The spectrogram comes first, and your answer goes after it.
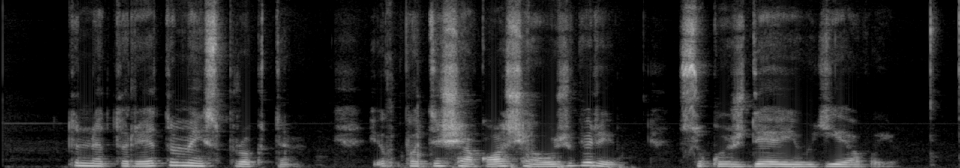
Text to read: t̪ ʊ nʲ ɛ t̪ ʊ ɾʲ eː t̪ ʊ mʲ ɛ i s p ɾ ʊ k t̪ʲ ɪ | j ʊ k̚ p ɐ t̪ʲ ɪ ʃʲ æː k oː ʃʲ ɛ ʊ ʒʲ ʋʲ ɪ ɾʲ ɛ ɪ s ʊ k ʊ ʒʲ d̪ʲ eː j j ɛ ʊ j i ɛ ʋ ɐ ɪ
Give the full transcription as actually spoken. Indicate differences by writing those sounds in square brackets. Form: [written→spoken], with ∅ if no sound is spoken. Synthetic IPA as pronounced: t̪ ʊ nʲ ɛ t̪ ʊ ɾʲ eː t̪ ʊ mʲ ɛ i s p ɾ ʊ k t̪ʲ ɪ | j ʊ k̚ p ɐ t̪ʲ ɪ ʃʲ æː k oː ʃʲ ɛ ʊ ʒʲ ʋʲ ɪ ɾʲ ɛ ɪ s ʊ k ʊ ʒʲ d̪ʲ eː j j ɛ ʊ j i ɛ ʋ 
